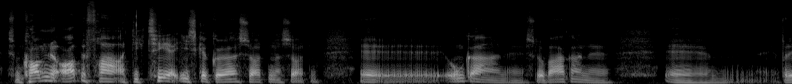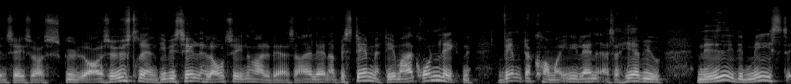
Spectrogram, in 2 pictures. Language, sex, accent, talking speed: Danish, male, native, 210 wpm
